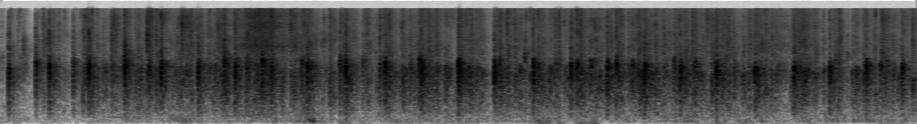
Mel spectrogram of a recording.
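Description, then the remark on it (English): Sustained audience applause as panelists from Airbnb, Hotel Tonight and Foursquare come on stage. A dense crackle of many hands clapping steadily for the full seven seconds at an even, fairly loud level, with no voices standing out. “Keep clapping, they've got to get on stage.”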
